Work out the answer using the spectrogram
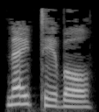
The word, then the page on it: night table: British English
